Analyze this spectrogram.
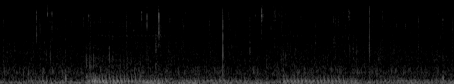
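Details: Purring from two sleeping house cats by a rainy window near a fireplace: a deep, continuous throbbing rumble swelling slightly mid-clip, dotted with crisp fire crackles and faint rain.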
